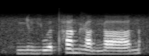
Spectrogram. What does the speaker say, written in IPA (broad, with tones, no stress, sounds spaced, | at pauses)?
ɲ ə˨˩ ŋ j u˨˩ ə̯ t̪ʰ a˧ n ɣ a˨˩˨ n ŋ aː˨˩˦ n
